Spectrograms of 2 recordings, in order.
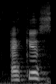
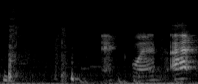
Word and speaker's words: Equus: Ekis, or I don't know how to pronounce it. I'm probably sounding like an idiot. Equus.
